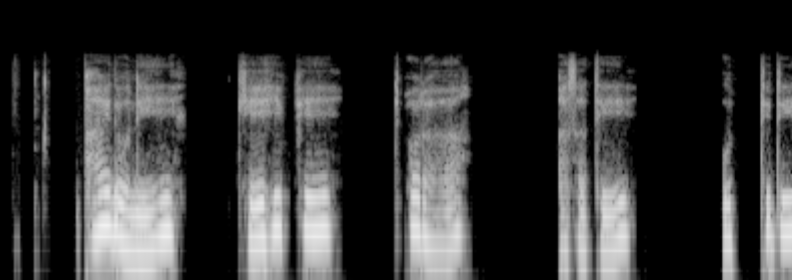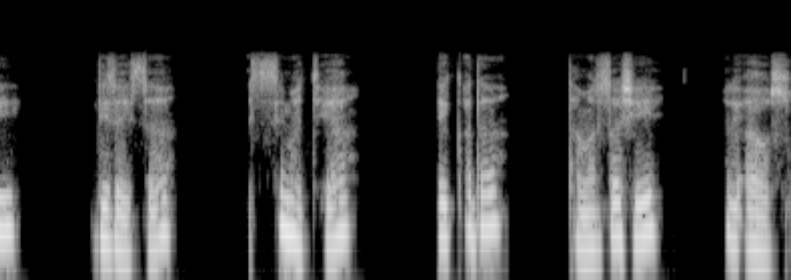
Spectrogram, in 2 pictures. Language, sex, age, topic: Gamo, male, 36-49, government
